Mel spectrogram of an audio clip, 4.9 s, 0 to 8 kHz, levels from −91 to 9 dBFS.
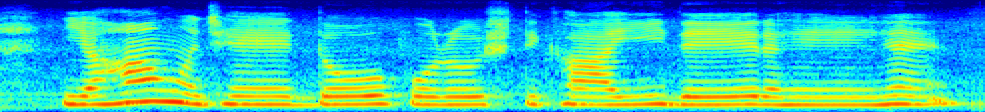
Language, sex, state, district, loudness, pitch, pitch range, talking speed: Hindi, female, Madhya Pradesh, Katni, -15 LUFS, 215 Hz, 210-225 Hz, 95 wpm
